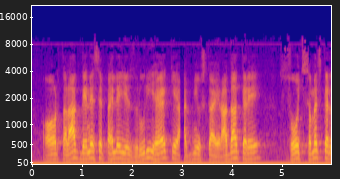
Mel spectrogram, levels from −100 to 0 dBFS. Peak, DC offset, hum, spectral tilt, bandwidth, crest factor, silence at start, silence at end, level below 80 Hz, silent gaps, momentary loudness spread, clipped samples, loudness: 0 dBFS; 4%; none; -6.5 dB/octave; 9.4 kHz; 18 dB; 0.25 s; 0 s; -50 dBFS; none; 8 LU; under 0.1%; -19 LUFS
